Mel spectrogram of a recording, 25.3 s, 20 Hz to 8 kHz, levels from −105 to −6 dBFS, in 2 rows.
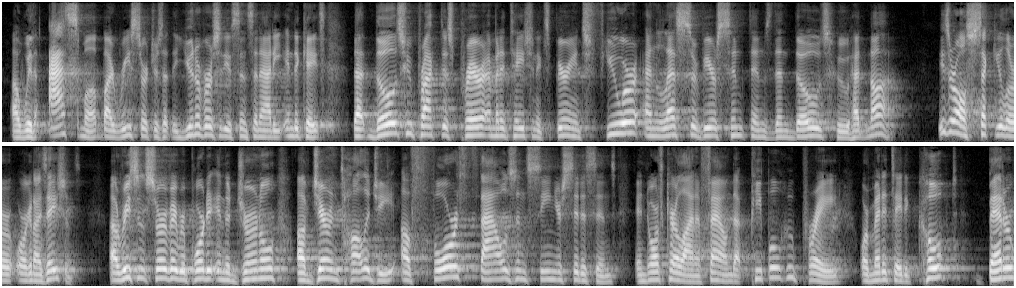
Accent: American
